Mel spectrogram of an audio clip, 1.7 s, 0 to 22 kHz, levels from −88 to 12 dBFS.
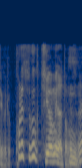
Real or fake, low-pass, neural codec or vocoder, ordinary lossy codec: fake; 7.2 kHz; autoencoder, 48 kHz, 128 numbers a frame, DAC-VAE, trained on Japanese speech; none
